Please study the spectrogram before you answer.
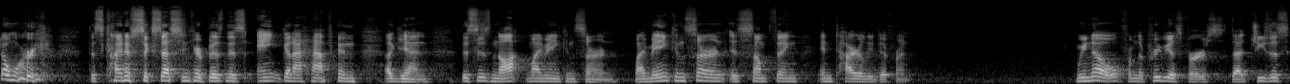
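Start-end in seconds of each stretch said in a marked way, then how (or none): none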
